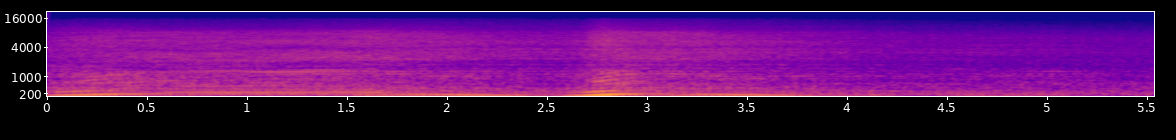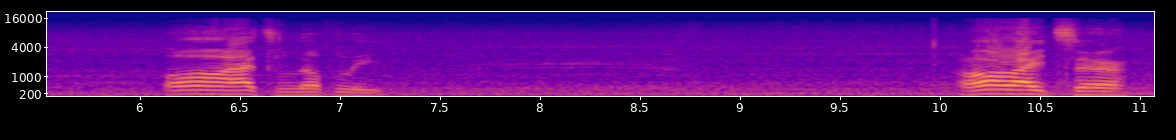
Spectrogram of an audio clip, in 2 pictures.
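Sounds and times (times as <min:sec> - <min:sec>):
car engine revving: 0:00.0 - 0:05.1.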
